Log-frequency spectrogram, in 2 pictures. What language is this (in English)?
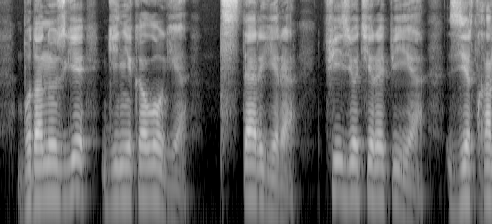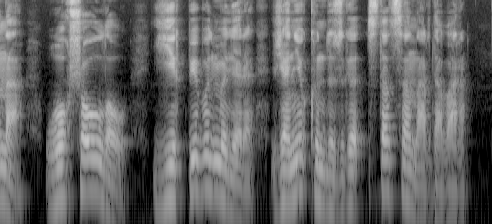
Kazakh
